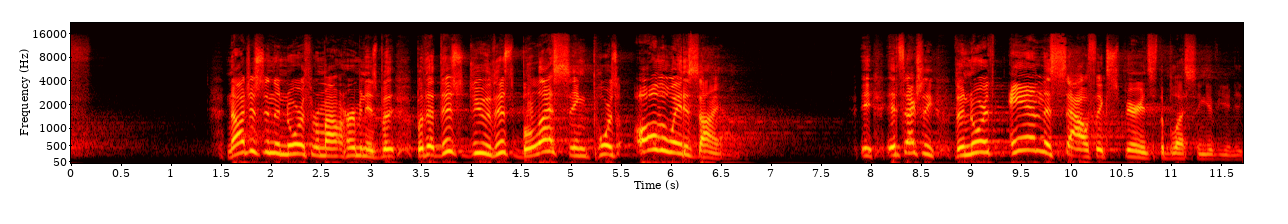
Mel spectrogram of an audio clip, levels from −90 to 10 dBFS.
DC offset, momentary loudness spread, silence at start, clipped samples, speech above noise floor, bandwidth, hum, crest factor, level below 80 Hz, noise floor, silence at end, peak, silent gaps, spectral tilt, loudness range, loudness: under 0.1%; 7 LU; 0 s; under 0.1%; 49 dB; 16.5 kHz; none; 16 dB; -68 dBFS; -74 dBFS; 0 s; -8 dBFS; none; -2 dB/octave; 3 LU; -24 LUFS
